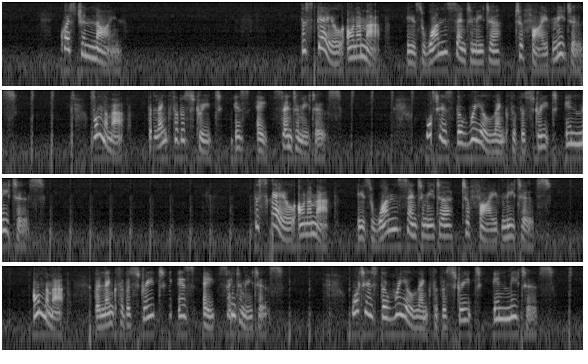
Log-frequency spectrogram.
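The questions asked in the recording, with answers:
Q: What is the real length of the street in meters?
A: 40 meters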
